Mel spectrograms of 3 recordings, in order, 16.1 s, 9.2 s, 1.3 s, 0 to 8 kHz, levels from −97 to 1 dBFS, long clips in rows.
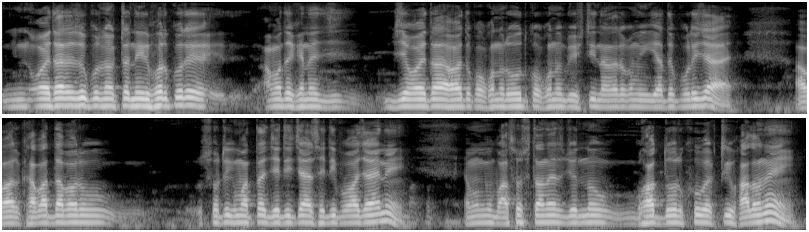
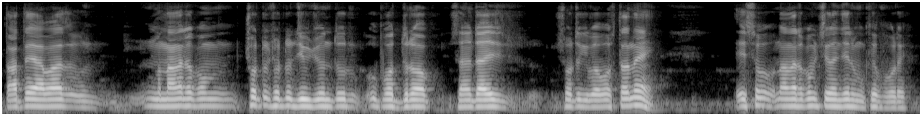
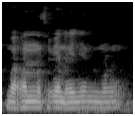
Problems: background sounds at intervals, background conversations at intervals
